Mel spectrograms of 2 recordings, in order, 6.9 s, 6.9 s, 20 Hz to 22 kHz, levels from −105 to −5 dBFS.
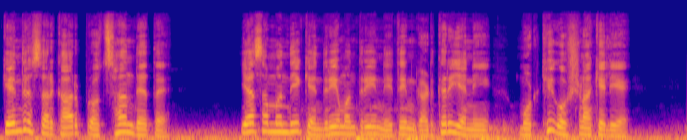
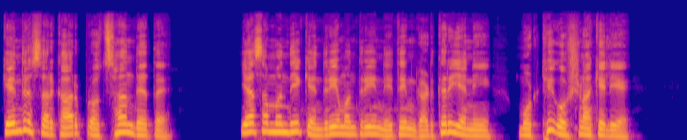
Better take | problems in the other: second | low rumble; faint; throughout; 25 dB below the speech

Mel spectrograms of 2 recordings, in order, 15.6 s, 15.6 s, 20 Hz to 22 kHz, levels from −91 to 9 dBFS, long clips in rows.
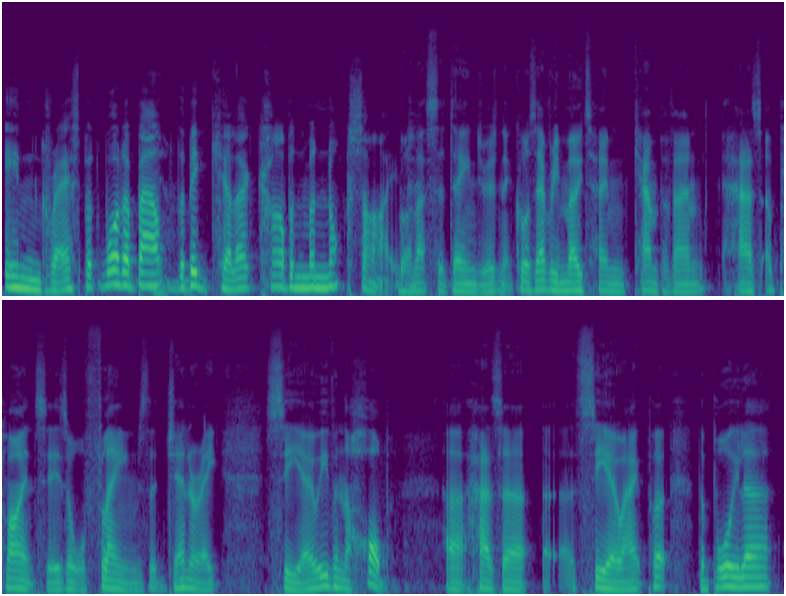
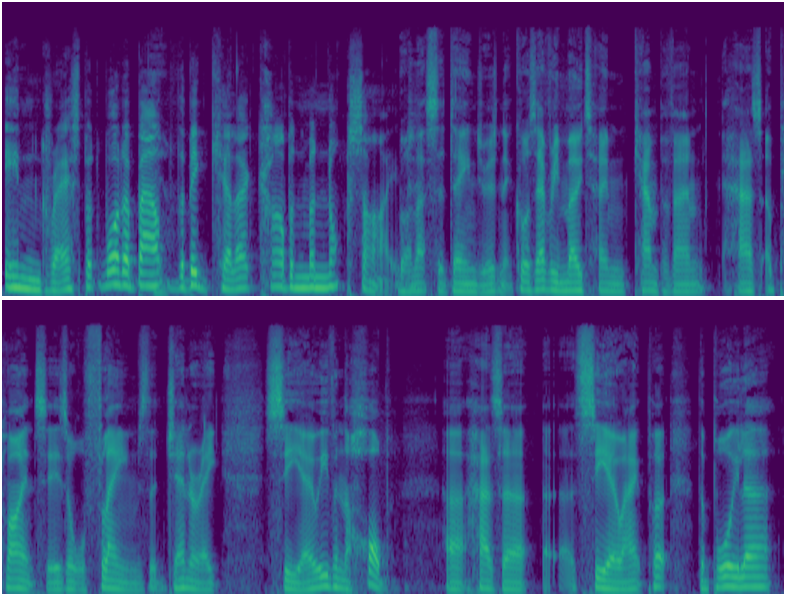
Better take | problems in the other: second | muffled; very; fading above 3 kHz

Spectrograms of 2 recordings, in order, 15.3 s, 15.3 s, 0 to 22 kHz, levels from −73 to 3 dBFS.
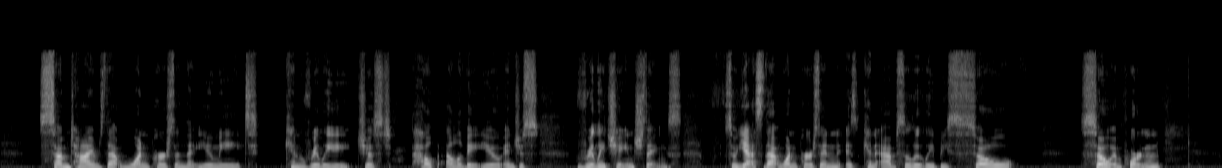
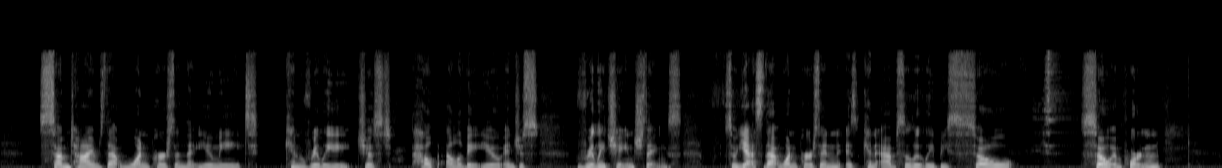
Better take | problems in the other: first | clattering dishes; faint; at 13 s; peak 15 dB below the speech

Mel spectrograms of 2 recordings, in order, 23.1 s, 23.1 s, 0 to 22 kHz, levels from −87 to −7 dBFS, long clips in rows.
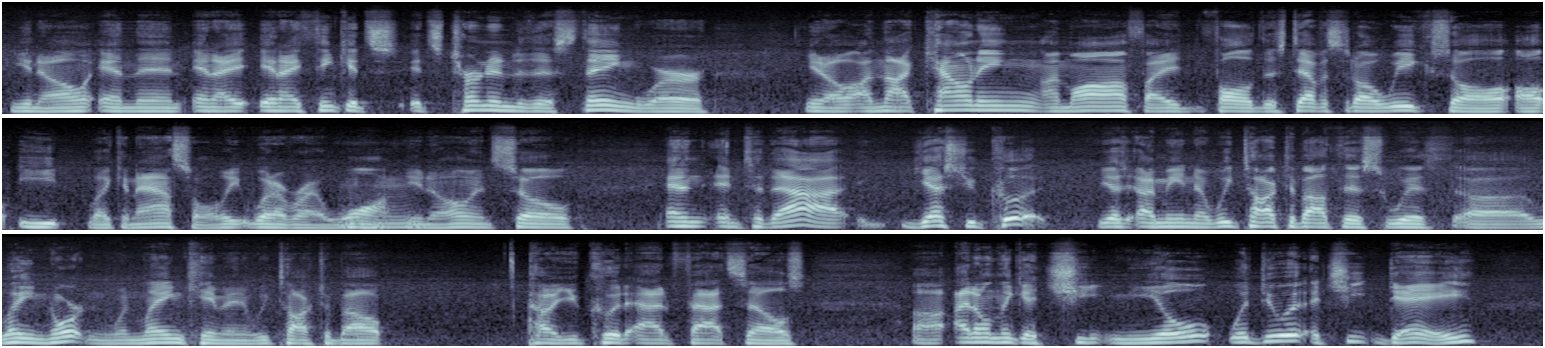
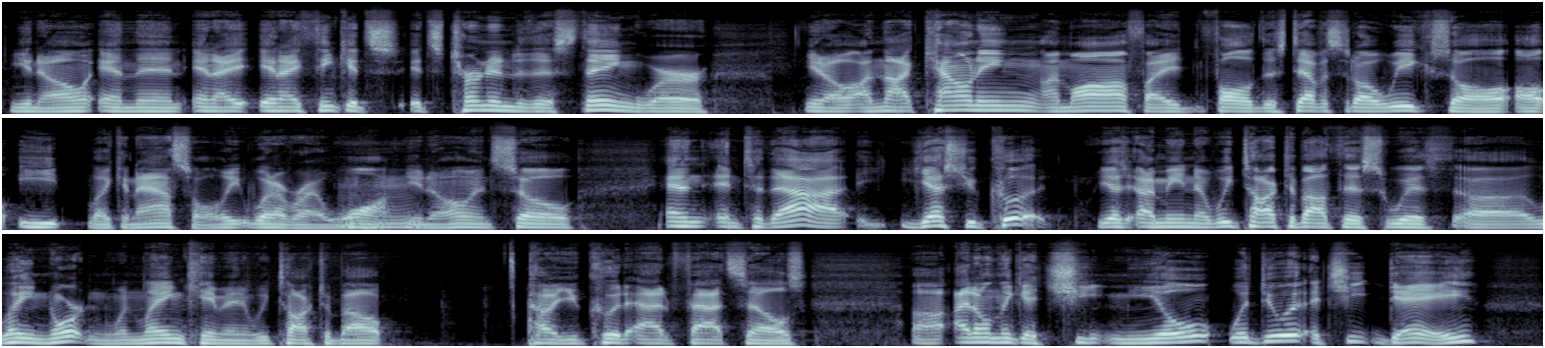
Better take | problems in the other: second | hiss; faint; throughout; 25 dB below the speech

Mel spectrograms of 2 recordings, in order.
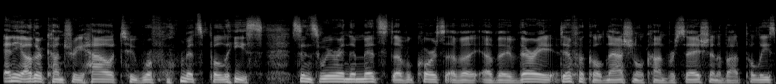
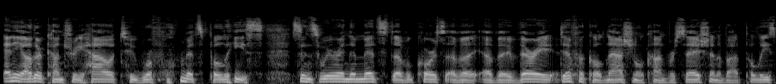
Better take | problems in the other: first | garbled, watery; slightly

